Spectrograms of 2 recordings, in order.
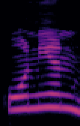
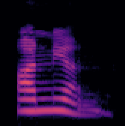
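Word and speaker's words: onion: प्याज को ज्यादातर लोग ओनियन बोलते हैं, जो बिल्कुल गलत प्रोनाउंसिएशन है। आपको क्या बोलना है? अनियन।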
